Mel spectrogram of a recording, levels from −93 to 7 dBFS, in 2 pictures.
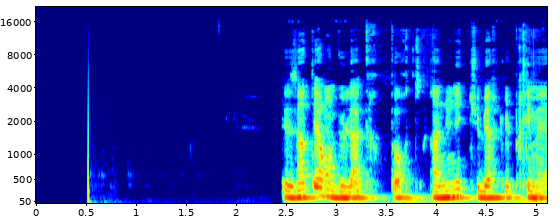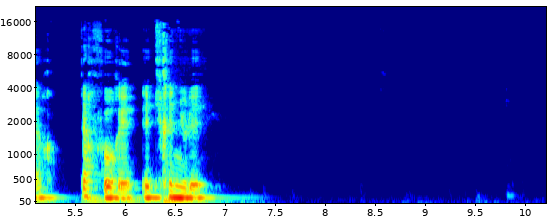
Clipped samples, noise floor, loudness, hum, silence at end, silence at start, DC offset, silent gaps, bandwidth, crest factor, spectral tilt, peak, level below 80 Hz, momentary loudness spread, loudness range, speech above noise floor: under 0.1%; -87 dBFS; -16 LUFS; none; 3.3 s; 2.45 s; under 0.1%; none; 9 kHz; 16 dB; -8 dB/octave; -2 dBFS; -40 dBFS; 13 LU; 6 LU; 73 dB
